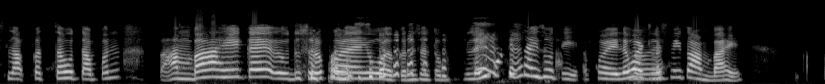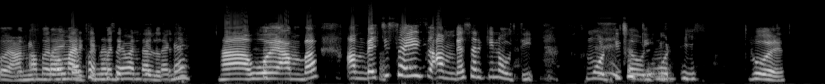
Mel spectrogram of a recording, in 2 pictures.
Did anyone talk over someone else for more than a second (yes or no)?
yes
